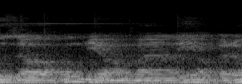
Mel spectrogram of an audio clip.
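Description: A Buddhist monk's voice chanting a recitation, moving in held, level pitch steps in a sing-song cadence that blends into his sermon.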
